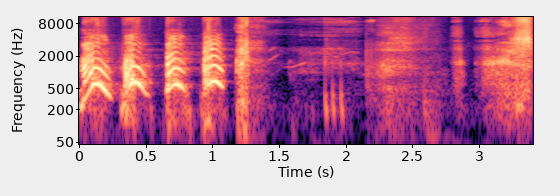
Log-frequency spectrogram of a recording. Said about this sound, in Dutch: Wow, er zit hier een hondje echt driftig te... Hoor je dit? Ja. Het is echt...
